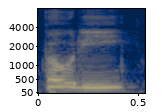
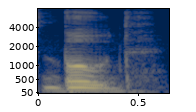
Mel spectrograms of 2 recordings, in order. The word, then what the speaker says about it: Bode: If I recall correctly, the guy Bodie uh preferred to say it's to uh pronounce his name BOD, but it's actually sort of a I think a Dutch name. So, it's Bode.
